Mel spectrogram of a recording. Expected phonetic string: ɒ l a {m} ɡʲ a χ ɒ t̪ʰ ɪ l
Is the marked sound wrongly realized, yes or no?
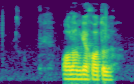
no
